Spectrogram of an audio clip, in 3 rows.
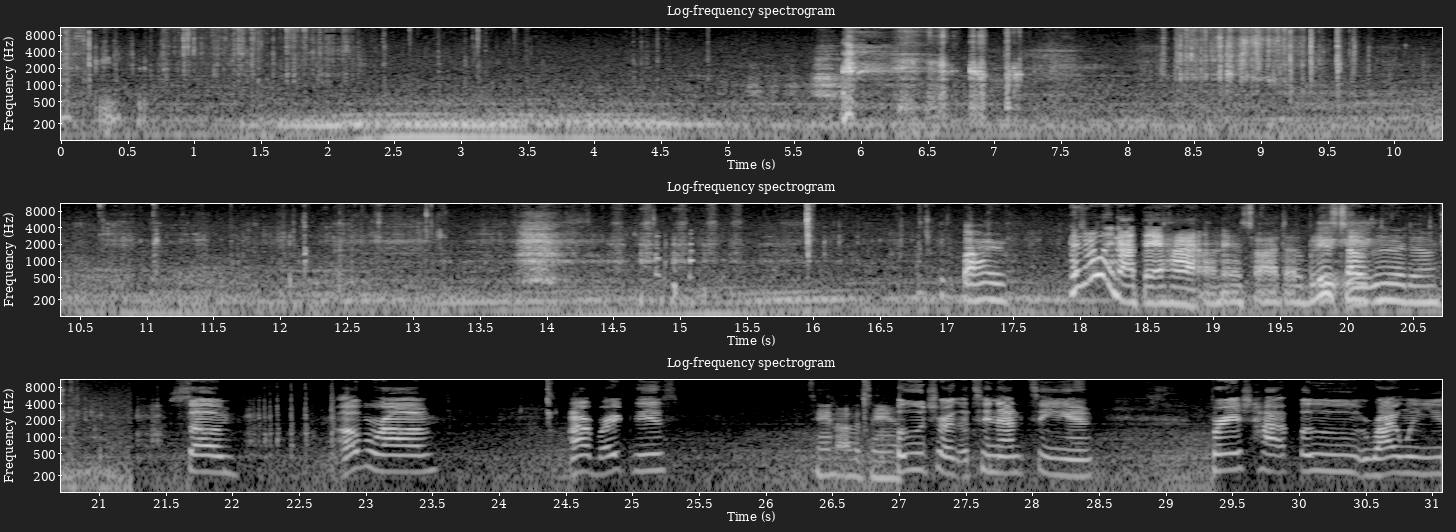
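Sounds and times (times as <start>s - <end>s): low car cabin hum: 0.0s - 31.0s
people biting and chewing: 8.1s - 9.8s, 10.5s - 13.6s.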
